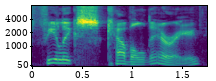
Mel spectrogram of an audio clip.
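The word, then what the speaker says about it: Felix Cavaliere: Singer, songwriter, and keyboardist Felix Cavallari. Yeah. I guess that's how you pronounce it. – It is.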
